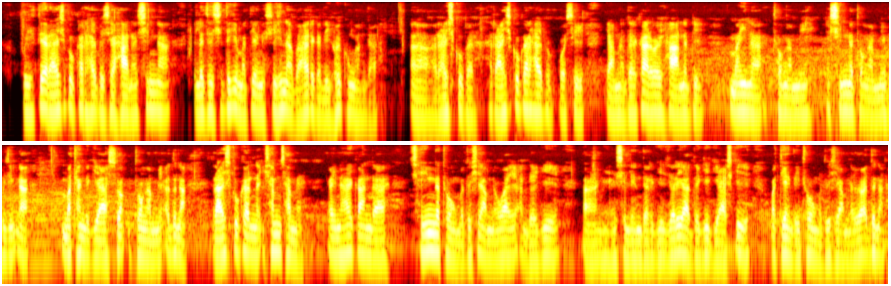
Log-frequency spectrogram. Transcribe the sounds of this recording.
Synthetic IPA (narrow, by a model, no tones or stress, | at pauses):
huzik̚tiɾajskukɐɾɦajbɐseɦanɐsiŋnɐ | elek̚tɾisit̬iɡimɐteŋnɐsizinabahajɾɐɡadikʰojkʰuŋːaŋdɐ | ɾajskukɐɾɾajskukaɾɦajbɐposijamnɐdɐɾkʰaɾojhanɐdimɐjnɐtʰoŋamːisiŋnɐtʰoŋːamːiɦuzik̚nɐmɐtʰɐŋdɐɡijastʰoŋɐmːiʔɐ̰dunɐ | ɾajskukɐɾnɐ̰ʔisɐmsʰame | ɐjnɐɦajkandɐ | siŋnɐtʰoŋbɐdusijamnɐwajɐ̰ndɐɡi | silindɐɾɡizɐɾijadɐɡiɡijasɡi | mɐteŋdɐɡitʰoŋbɐdusijamnɐjoɐdunɐ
